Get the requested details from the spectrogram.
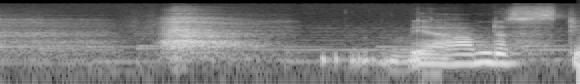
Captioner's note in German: Sie seufzt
